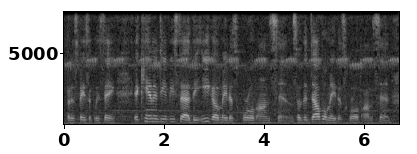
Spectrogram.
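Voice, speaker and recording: A woman talks at a moderate pace while noticeable background noise is present. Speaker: spiritual teacher. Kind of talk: reading aloud with commentary. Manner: gentle.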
